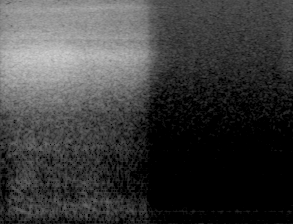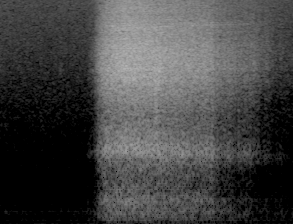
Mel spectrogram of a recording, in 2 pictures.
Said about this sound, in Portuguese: Enche de ar, agora solta. Solta tudo. Enche de novo.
